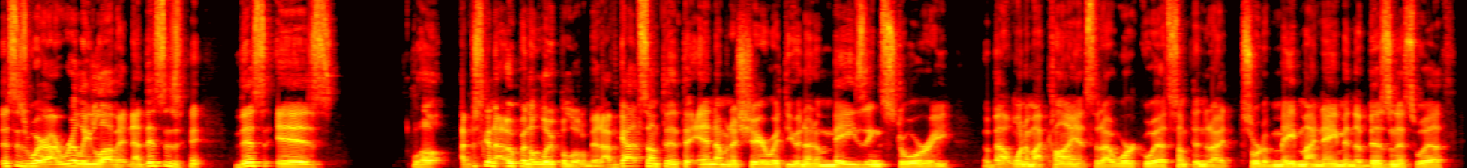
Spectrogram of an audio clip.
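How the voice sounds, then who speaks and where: A man from the southern United States with a Southern American accent, giving an energetic, fast-talking, salesy conference presentation on podcast business. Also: medium pitch.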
